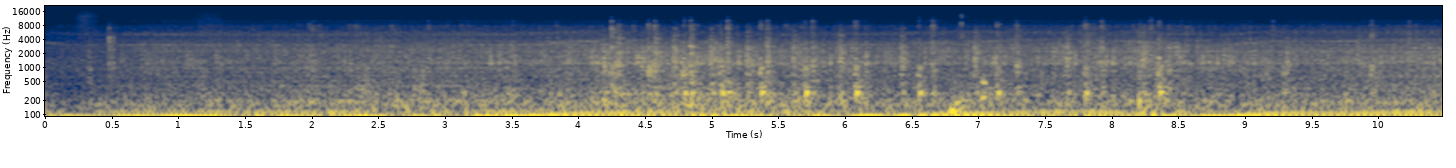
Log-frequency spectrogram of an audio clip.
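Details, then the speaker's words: Ford Ranger in 4x4 (4-high) mode accelerating while turning left or right, camera under driveshaft: sharp uneven clicks and knocks over deep drivetrain rumble; absent in 2-high, front axle boots intact; driveline clicking. "I could hear the sound every time whenever I would accelerate and turn either left or right I could hear that knocking sound occurring again"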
